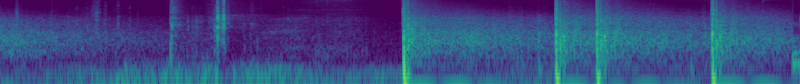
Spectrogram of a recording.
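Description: Pistol shots fired as single rounds: two quieter cracks about a second in, then four loud shots, irregularly spaced, from two seconds on, each trailing off briefly.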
